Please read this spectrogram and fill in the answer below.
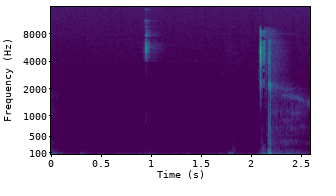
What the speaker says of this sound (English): I click in here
